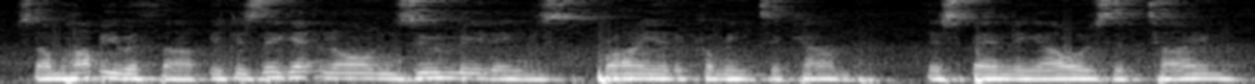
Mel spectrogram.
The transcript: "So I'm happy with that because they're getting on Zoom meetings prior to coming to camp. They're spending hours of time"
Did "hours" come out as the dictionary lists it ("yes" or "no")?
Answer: yes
